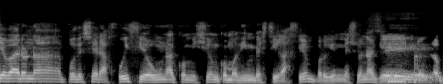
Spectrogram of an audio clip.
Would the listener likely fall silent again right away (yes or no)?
yes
